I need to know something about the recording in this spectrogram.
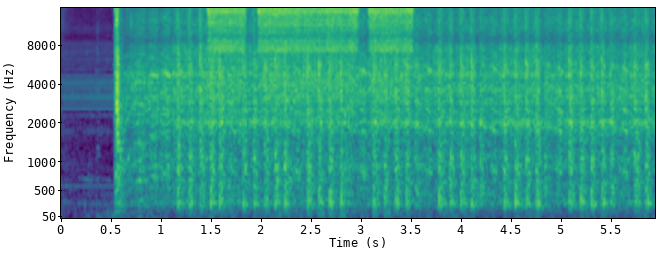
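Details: Mercedes-Benz W201 190E parked in a field since 2008, fuel line off the distributor, first crank attempts: starter turns it over at a steady, slowish beat with no catch or firing; cranks but won't run without fuel.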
